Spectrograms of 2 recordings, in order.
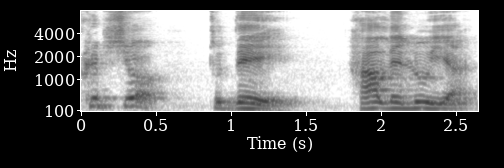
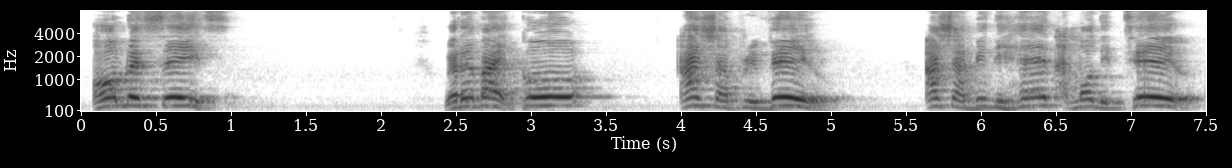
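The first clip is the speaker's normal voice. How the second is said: loud preaching proclamation; fervent loud declaration; 6 dB louder than usual. Real, not acted. Preacher declaring victory aloud for the congregation. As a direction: shout the promise over the day. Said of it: "lift your voice and say".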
